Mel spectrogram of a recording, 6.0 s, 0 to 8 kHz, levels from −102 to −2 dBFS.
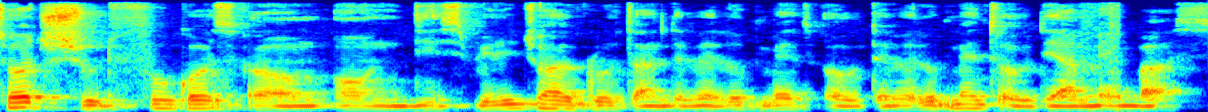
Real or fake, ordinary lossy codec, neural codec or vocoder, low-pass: fake; none; vocoder, 44.1 kHz, 80 mel bands, Vocos; 7.2 kHz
